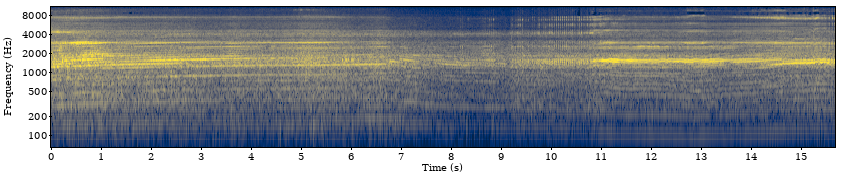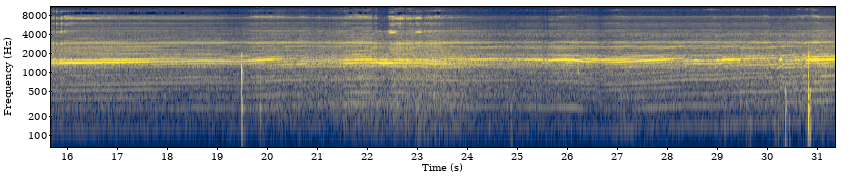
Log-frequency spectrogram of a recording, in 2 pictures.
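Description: Go-kart engine heard from an onboard camera, its pitch falling and rising with the throttle through the corners, lowest about a third of the way in. A short sharp click comes about two-thirds of the way through.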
